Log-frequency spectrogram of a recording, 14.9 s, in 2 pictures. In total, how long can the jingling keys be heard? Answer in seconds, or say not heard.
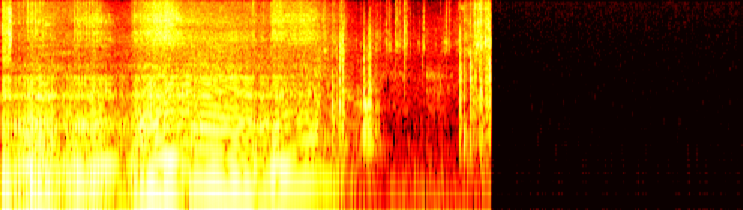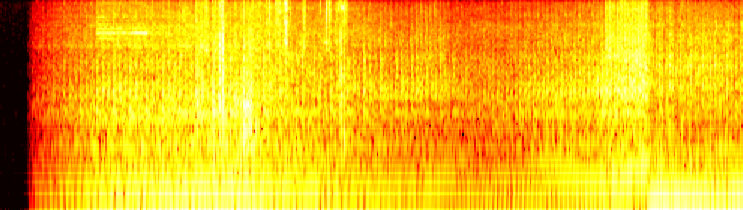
3 s.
